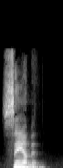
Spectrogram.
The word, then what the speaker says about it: salmon: Salmon. Locks. – Where can you Google where the word salmon is from? Like, what's the origin? This is Latin. – The L in salmon was never pronounced in English, and its presence in the spelling is a result.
